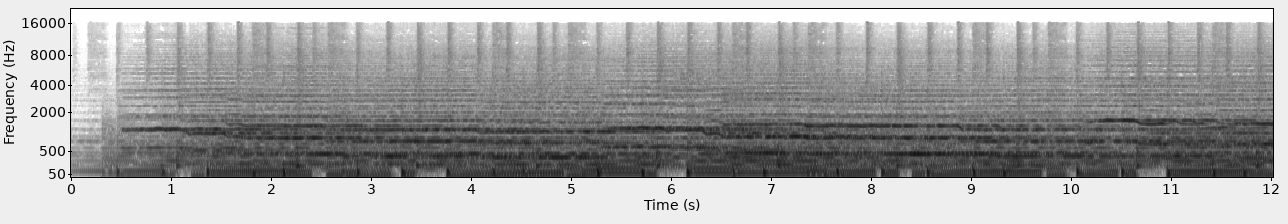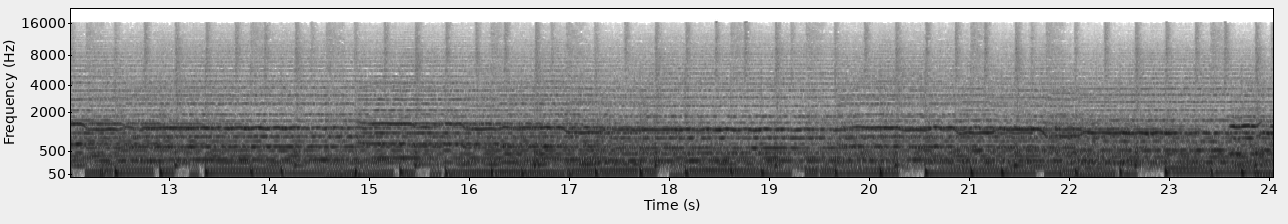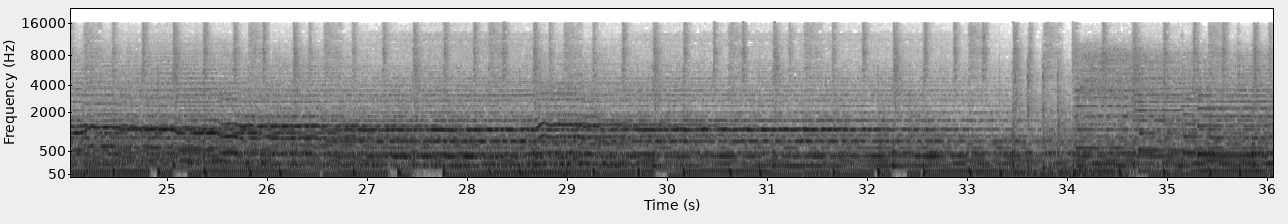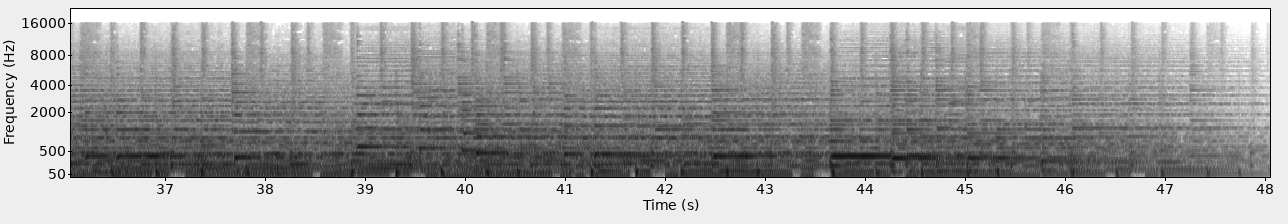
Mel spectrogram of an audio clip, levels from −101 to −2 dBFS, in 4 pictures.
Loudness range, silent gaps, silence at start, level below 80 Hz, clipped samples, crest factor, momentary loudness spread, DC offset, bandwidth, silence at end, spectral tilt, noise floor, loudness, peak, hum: 3 LU; none; 0.3 s; -26 dBFS; under 0.1%; 14 dB; 6 LU; under 0.1%; 16.5 kHz; 0.15 s; -6.5 dB/octave; -39 dBFS; -18 LUFS; -4 dBFS; none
